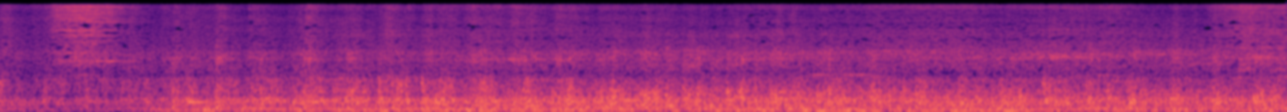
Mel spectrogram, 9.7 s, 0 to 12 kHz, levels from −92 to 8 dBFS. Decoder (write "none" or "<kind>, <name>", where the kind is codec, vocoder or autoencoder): none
